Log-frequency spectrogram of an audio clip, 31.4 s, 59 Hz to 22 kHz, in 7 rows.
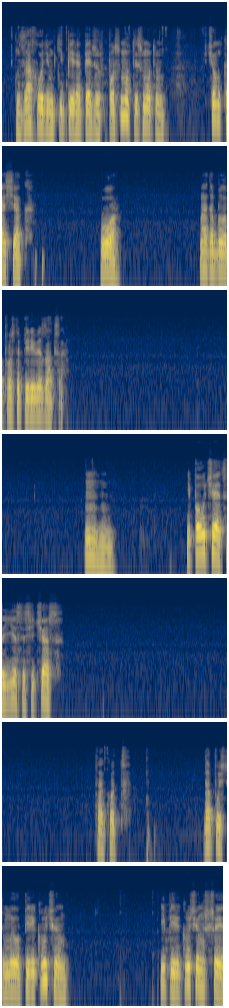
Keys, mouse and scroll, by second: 0.2 click, 1.0 click, 2.3 click, 5.1 r, 16.9-17.5 scroll up 1, 17.5-18.0 scroll down 1, 18.0 middle click, 24.5 click, 25.5 r, 29.8 click, 30.7 r.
